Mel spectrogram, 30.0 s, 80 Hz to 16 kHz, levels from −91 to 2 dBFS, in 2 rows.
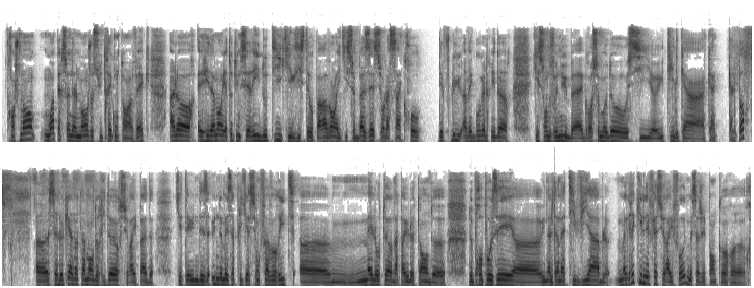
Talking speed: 175 wpm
